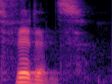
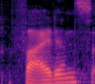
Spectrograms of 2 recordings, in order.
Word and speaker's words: Fidens: I, I would read that as Fiddens. Pretty sure it's Fidens. Fidens, okay.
